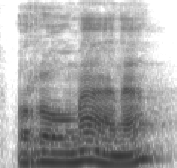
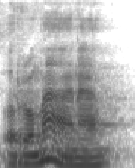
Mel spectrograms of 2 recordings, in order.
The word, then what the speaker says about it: Romana: Good Latin pronunciation retains the long vowel. It retains the long syllable.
